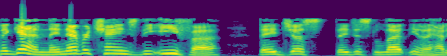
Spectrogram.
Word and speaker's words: EAFE: And the other one, the MSCI EAFE, and that's how it's pronounced, by the way, EAFE, stands for Europe, Australia, and the Far East.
